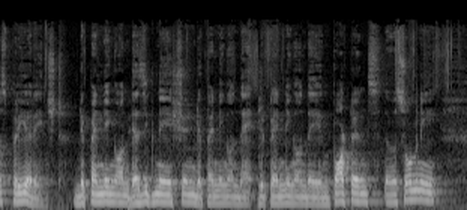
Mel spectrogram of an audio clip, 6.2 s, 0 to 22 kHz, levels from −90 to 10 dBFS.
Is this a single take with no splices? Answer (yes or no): no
